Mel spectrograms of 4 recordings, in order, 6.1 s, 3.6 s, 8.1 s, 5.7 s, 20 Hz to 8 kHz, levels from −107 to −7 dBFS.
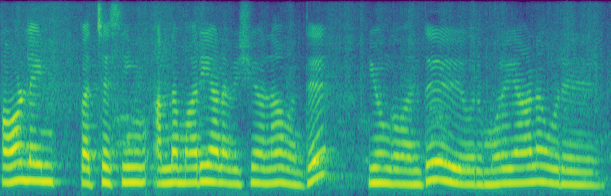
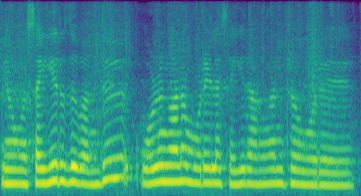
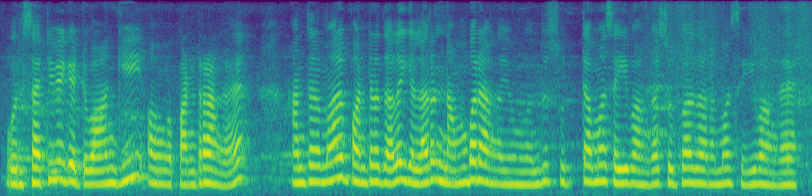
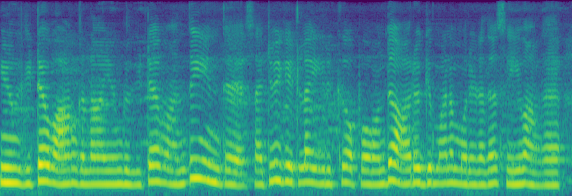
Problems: background conversations at intervals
